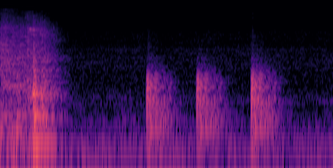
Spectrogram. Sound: knocking on wood

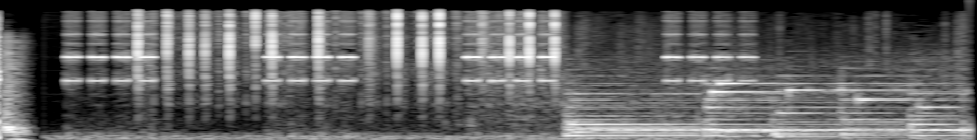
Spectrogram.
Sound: alarm clock beeps

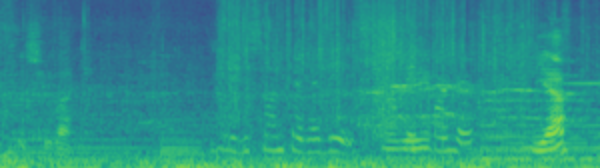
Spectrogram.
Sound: engine hums

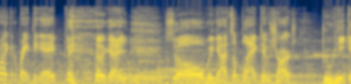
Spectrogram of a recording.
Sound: laughs

